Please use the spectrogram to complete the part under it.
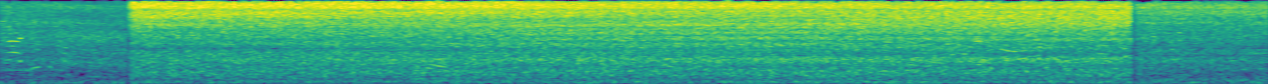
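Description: A waterfall rushes and splashes loudly.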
